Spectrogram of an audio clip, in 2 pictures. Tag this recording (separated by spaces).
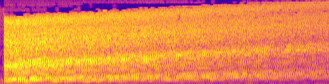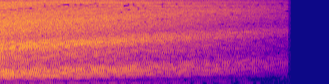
android automation computer droid electronic machine mechanical robot robotic space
